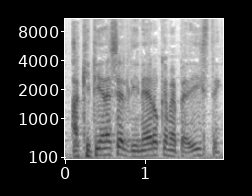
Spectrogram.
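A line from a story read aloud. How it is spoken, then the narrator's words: Plain. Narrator (Spanish): dijo su padre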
